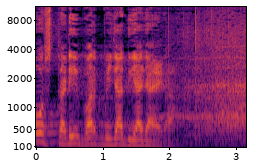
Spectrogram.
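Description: An elderly man speaks emphatically into a microphone in a large echoing hall.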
